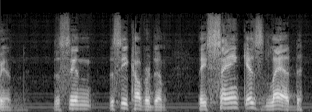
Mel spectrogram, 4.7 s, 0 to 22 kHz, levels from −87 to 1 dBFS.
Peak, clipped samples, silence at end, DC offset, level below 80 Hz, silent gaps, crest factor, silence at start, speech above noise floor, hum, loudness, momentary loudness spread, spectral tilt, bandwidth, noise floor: -2 dBFS; under 0.1%; 0.15 s; under 0.1%; -58 dBFS; none; 18 dB; 0 s; 31 dB; none; -18 LUFS; 16 LU; -3 dB/octave; 13.5 kHz; -49 dBFS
